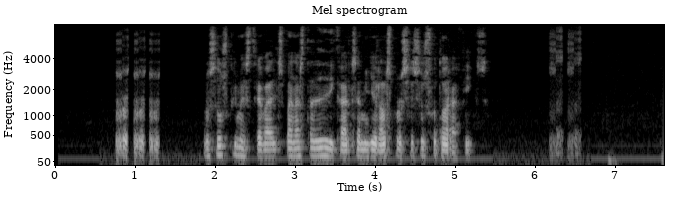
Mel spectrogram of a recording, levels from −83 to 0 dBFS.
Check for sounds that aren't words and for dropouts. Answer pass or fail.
fail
